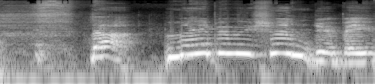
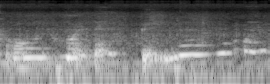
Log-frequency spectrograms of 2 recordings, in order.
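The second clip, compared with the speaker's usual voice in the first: put-on cooing baby talk, rising higher each time; 8 semitones higher, 6 dB quieter than usual. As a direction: coo like talking to a baby. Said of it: "you expect to be more taken care of".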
